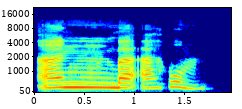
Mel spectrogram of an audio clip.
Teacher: masuk ke mim. Iqlab itu nun ketemu ba, nun sukun jadi mim.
